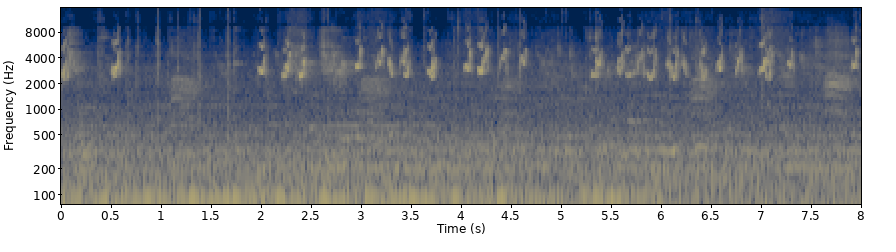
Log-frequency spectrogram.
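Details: Baby chicks on a roof peep in clustered runs of thin, high, downward notes, with short gaps between bursts and a low droning background.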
